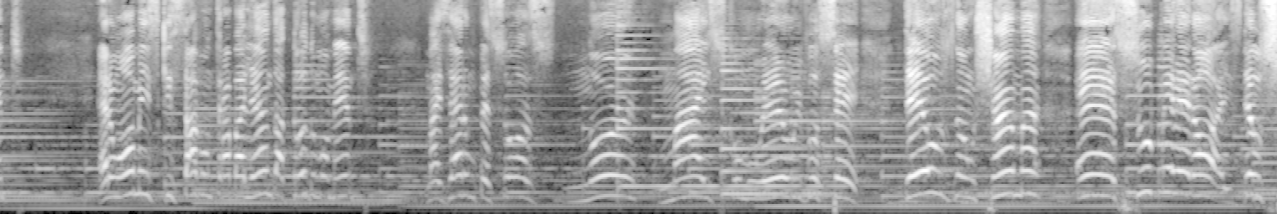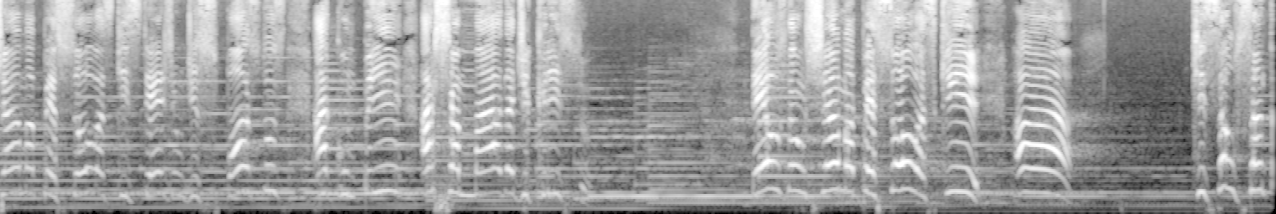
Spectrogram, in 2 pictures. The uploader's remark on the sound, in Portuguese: Palavra gravada no Conferência Apostólica da OBPC Pinheirinho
